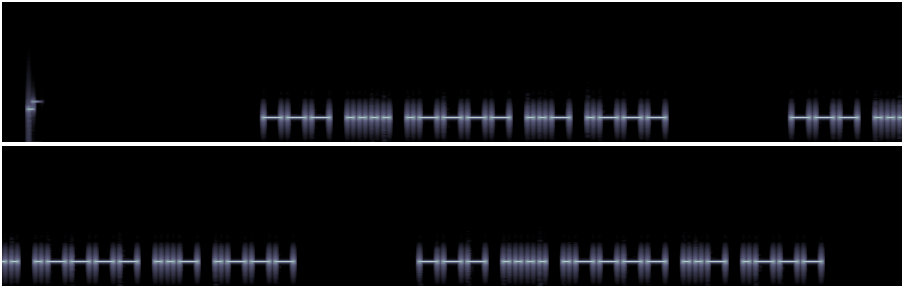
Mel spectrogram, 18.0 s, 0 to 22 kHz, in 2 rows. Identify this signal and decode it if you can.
Morse code, heard as a keyed tone, about 20 wpm, 700 Hz. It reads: OH1UJ OH1UJ OH1UJ
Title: DXCC-100 Call Signs - 5 Characters - Repeated 3x - 20wpm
